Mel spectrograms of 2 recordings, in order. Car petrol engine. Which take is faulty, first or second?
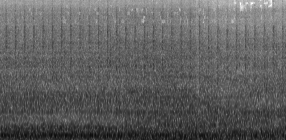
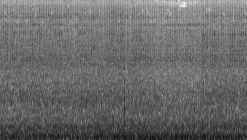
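first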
